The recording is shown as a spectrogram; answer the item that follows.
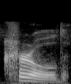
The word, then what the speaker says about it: curled: Uh, next up is curled. Curled up. Instead of curled, it's cur like her.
